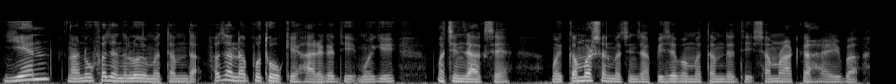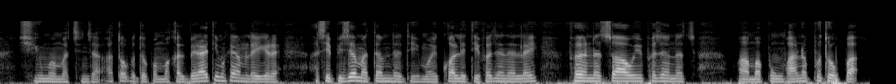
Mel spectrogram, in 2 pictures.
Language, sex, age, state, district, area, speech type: Manipuri, male, 30-45, Manipur, Kakching, rural, spontaneous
